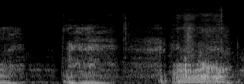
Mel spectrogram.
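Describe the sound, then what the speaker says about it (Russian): A Rottweiler growls close and loud in a continuous rumbling snarl that rises and swells in waves, with no talking over it. "Фредди, что ты так рычишь?"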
